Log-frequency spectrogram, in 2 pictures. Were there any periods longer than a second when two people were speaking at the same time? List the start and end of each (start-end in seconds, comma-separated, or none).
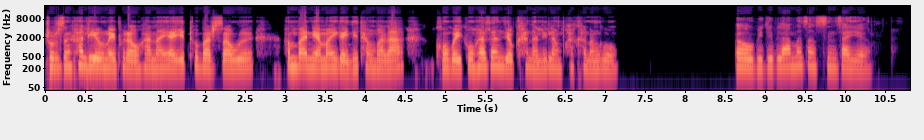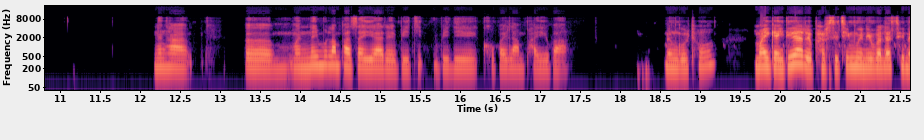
none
